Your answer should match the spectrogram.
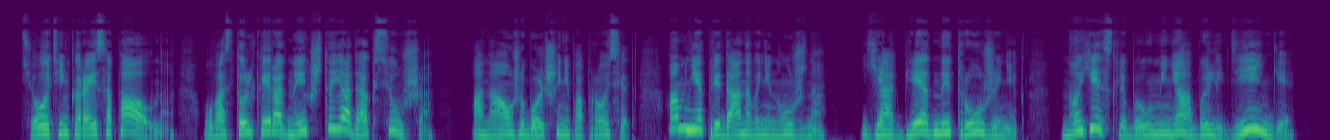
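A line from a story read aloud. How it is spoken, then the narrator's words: Booming bass imitation. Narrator (Russian): гулким басом, как в бочку, заговорил, подражая Коле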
